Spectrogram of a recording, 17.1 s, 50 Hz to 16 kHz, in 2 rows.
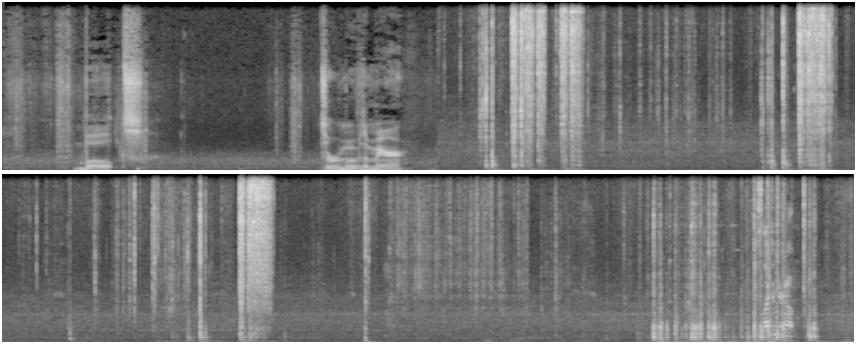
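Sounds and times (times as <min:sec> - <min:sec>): metallic ratcheting and rattling: 0:04.4 - 0:17.0.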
